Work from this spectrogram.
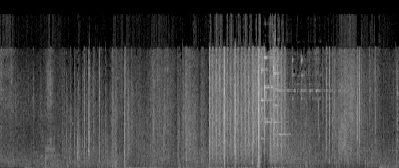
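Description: Rapid gunfire from the Helldivers video game, bursts of shots clattering close and loud, thickest in the middle stretch and thinning toward the end.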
